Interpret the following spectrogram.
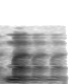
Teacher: jahr tidak ada hembusan napas ketika diucapkan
